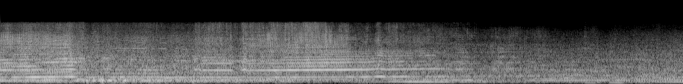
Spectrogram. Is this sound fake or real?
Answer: real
